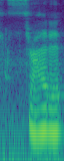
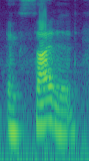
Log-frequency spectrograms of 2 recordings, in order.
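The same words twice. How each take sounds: First: Excited slurred as "exstrided" with an extra r; mispronounced. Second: Excited said cleanly as "ik-SY-tid"; corrected word. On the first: Vlogger fumbling a word mid-sentence, garbled excited. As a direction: trip over excited, saying "ik-STRY-did". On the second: Vlogger correcting his slip, clear careful excited. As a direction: fix it, saying excited carefully. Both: Real, not acted. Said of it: "I said excited".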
